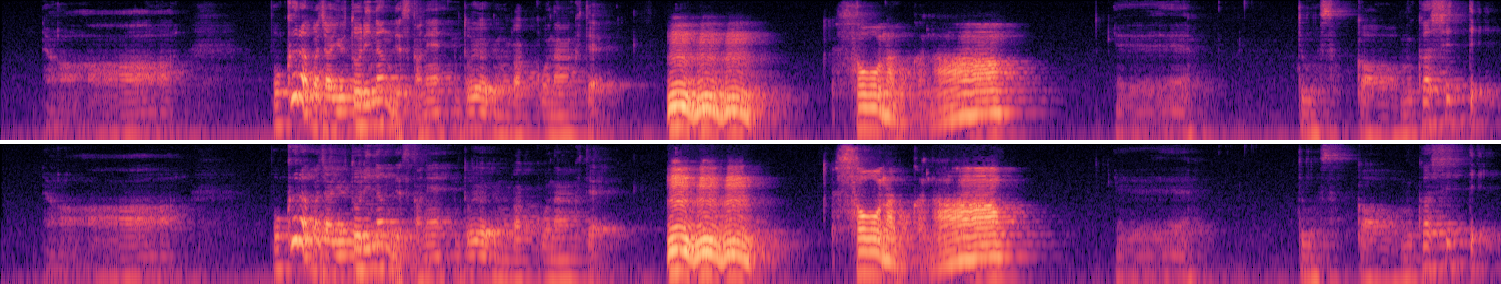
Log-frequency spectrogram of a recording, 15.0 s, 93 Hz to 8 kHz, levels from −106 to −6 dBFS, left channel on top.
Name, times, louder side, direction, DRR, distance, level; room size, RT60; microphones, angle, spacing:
voice 1, 0.5-1.7 2.7-6.0 11.2-11.9 13.0-14.7, left 1 dB, 60° left, 3 dB, 3.1 m, -34 dB
voice 2, 6.7-7.6 8.4-10.1, right 2 dB, 90° right, 8 dB, 2.0 m, -24 dB
28.0 x 24.0 x 5.0 m, 0.83 s
head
